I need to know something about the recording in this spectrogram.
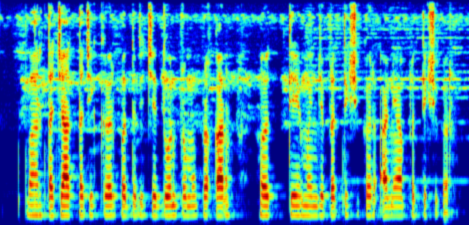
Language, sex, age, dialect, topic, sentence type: Marathi, male, 41-45, Southern Konkan, banking, statement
